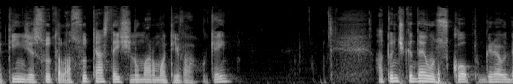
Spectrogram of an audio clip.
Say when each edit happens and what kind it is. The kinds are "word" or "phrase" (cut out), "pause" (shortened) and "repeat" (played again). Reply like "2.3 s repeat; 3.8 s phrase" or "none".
0.9 s word; 1.3 s word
